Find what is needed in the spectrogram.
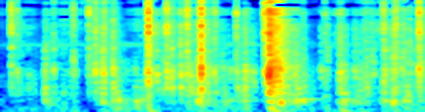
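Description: Fingers prying a small plastic charm out of a bead kit's plastic blister tray: a run of small irregular plastic clicks and taps, the loudest a little past halfway.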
